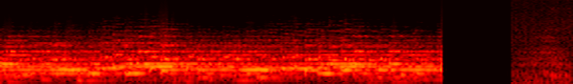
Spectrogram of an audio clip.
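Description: Layered hyperpop synth loops from Splice ride over a bass line, a dense bright tonal bed with steady movement that plays for about three seconds, cuts to silence, then returns as a fainter noisy wash.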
